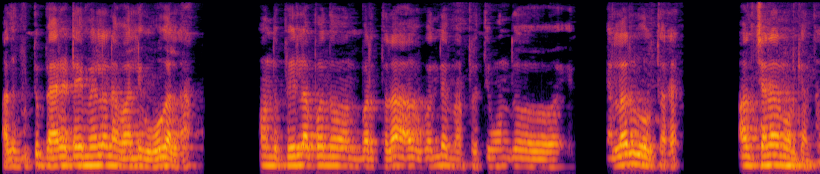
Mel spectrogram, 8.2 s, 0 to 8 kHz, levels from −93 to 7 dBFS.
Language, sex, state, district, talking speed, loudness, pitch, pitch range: Kannada, male, Karnataka, Bellary, 140 wpm, -16 LUFS, 145 Hz, 135-160 Hz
